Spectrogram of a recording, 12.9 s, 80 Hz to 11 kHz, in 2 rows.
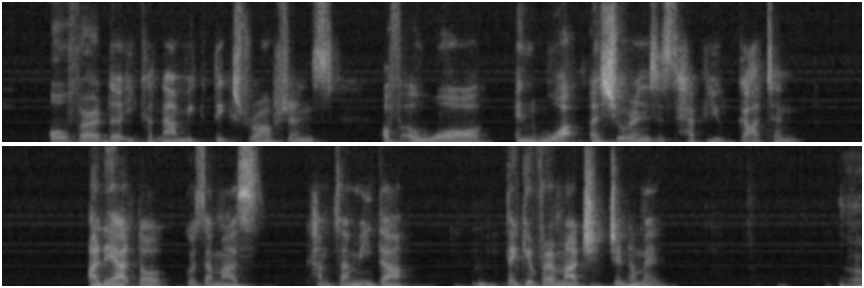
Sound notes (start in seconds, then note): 5.9 in Japanese and Korean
